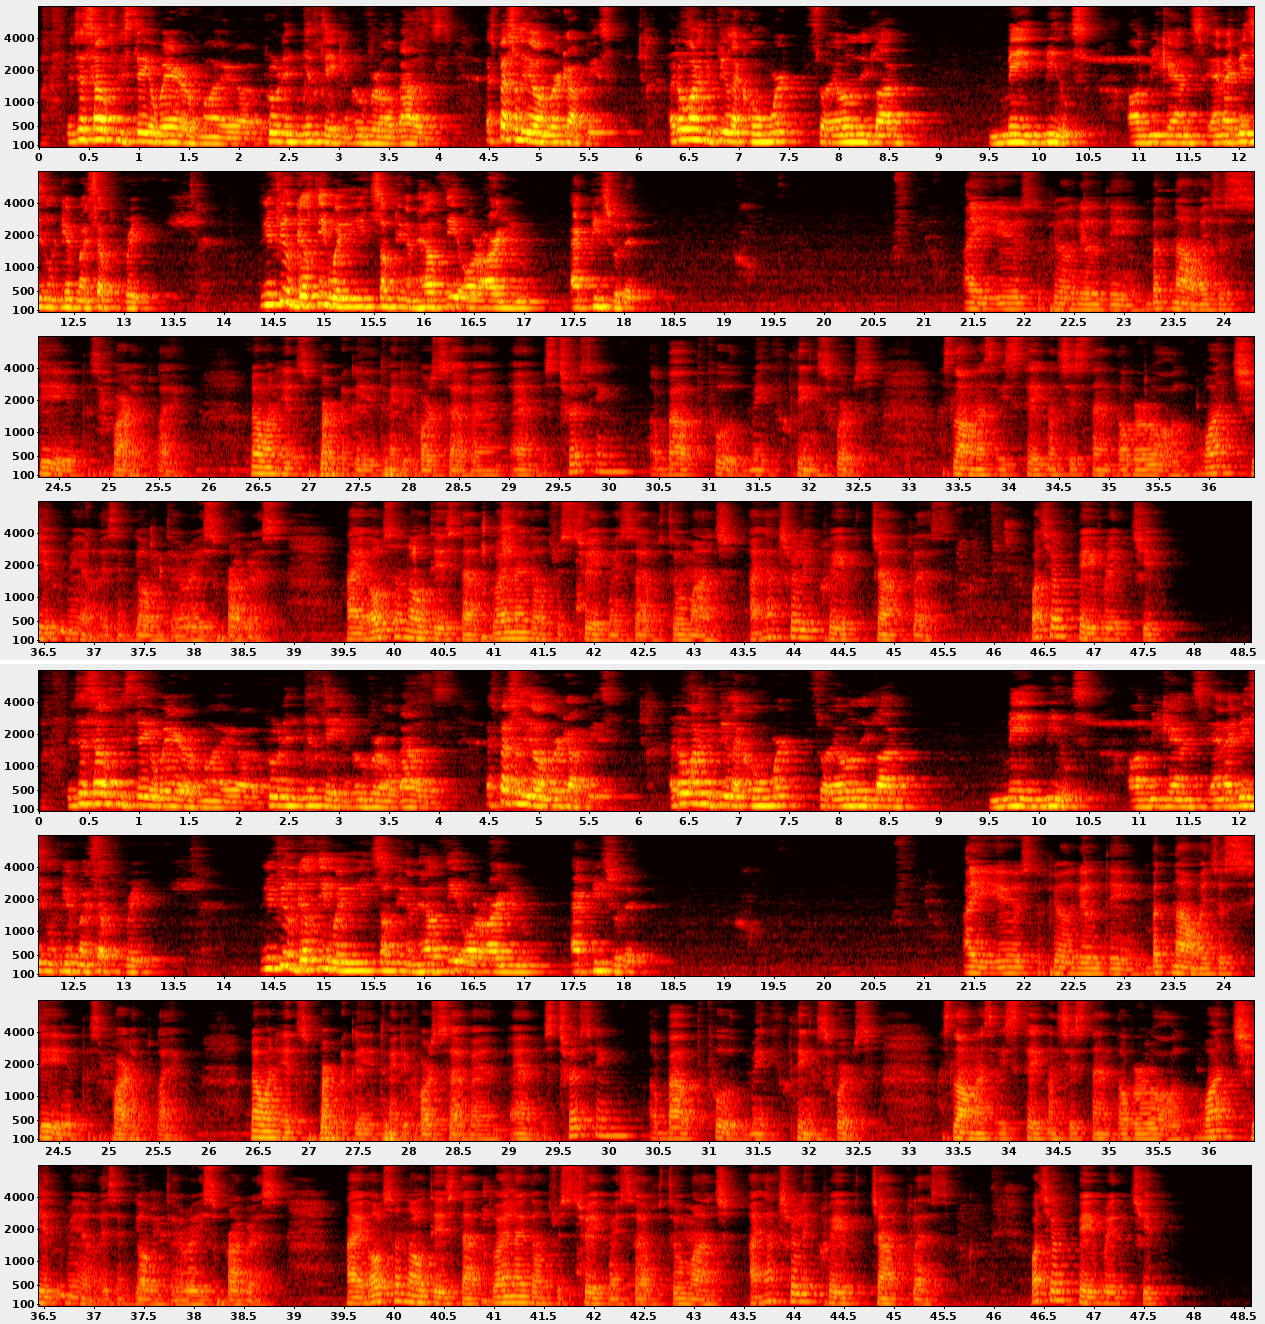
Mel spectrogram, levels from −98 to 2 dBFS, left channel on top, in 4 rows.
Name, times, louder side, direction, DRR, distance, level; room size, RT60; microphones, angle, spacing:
voice 1, 0.3-4.0 4.5-5.7 6.3-7.5 7.8-8.7 9.5-10.5 10.9-13.2 14.4-17.1 17.5-18.2 36.5-36.7, left 3 dB, 60° left, 0.4 m, -29 dB
voice 2, 21.4-25.7 26.0-45.5 46.1-47.7, right 1 dB, 15° right, 0.3 m, -40 dB
3.1 x 2.5 x 2.6 m
head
